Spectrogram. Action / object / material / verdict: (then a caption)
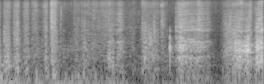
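scrape / ciabatta bread loaf with hard crust / bread crust / none. A serrated bread knife saws lengthwise through a whole floured ciabatta loaf with a hard crust, resting on a round wooden board. The crust gives off dry, scratchy rasps in quick, uneven back-and-forth strokes, with crisp crackles over a soft low rumble. The sawing swells louder toward the end as the blade works deeper into the loaf.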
